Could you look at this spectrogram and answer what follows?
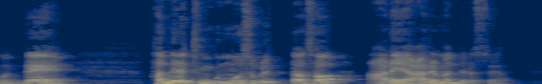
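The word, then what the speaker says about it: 아래아: 그것들의 원리를 바탕으로 천지인 3제의 원리를 바탕으로 만든 건데 하늘의 둥근 모습을 따서 아레아를 만들었어요. 아레아는 발음이 우리가 지금 하고 있는 아보다 조금 깊은 발음이라고 생각하시면 돼요.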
